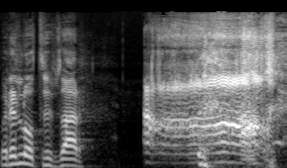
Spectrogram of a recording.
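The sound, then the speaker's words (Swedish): A person speaks briefly, pauses, then a voice imitates a loud, drawn-out, raspy groan lasting about a second, imitating the reconstructed voice of a mummy. “Och så ska de visa maskinen i slutet”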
